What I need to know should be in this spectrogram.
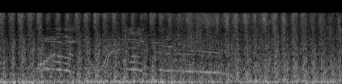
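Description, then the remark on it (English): A steady, rapid chopping of helicopter rotor blades fills the whole stretch, loud and continuous, with faint voices rising briefly underneath; from a video of a man bungee jumping out of the helicopter. “He's already out the fucking helicopter.”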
